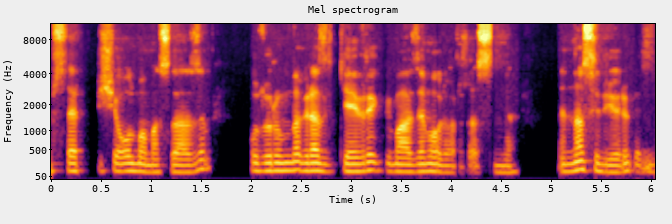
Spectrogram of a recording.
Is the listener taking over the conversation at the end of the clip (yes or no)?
no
